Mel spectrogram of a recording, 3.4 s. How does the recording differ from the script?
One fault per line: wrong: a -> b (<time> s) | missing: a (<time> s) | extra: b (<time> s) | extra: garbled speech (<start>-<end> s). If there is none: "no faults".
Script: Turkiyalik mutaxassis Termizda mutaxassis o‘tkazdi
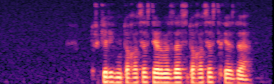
no faults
